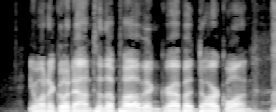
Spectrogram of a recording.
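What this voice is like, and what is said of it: Put-on Irish accent. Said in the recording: “Irish accent”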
